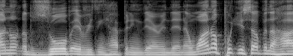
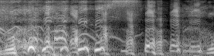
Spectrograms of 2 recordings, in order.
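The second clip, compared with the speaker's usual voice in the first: high laughing disbelief, very slow; 14 semitones higher, 5 dB louder, much slower than usual. Real, not acted. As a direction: laugh through the question. Laughing at slip.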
